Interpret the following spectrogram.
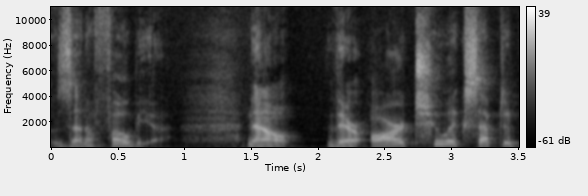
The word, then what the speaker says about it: xenophobia: don't really match up the word has five syllables and the stress is on the third syllable xenophobia now there are two accepted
